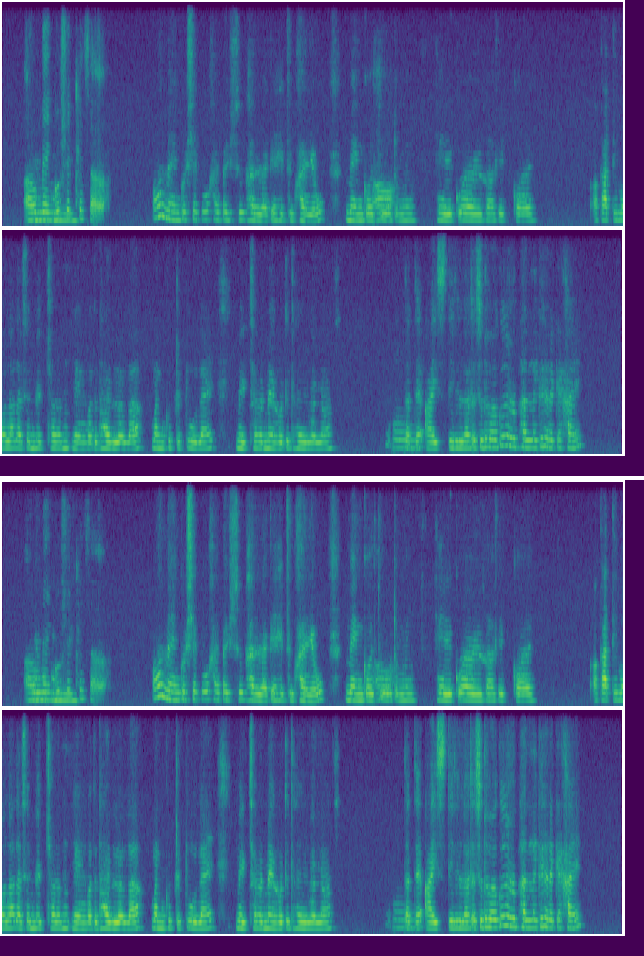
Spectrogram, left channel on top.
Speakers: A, on the left; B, on the right.
A: আৰু
B: উম,
A: মেংগ'
B: উম।
A: চেক খাইছা?
B: অ <unintelligible> খাই পাইছো, ভাল লাগে সেইটো খাইও। মেংগ'টো
A: অ',
B: তুমি হেৰি কৰিবা কি কয়, কাটি ললা তাৰ পিছত মিক্সাৰত মেংগটো ঢালি ললা মানে গুটিটো ওলাই মিক্সাৰত মেংগটো ঢালি ল'লা
A: উম,
B: তাতে আইচ দি দিলা, তাৰপিছত হৈ গ'ল আৰু ভাল লাগে সেনেকে খাই।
